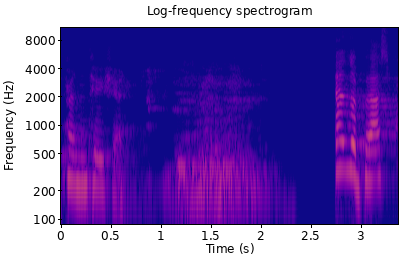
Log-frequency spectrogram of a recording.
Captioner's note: audience laughing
